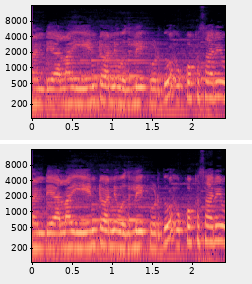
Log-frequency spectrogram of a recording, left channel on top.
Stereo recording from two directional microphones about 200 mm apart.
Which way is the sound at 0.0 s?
40° right (ahead or behind).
